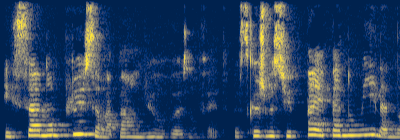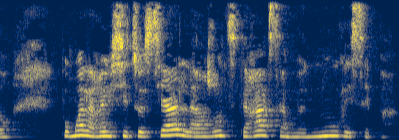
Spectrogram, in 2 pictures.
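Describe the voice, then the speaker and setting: A middle-aged woman talking calmly and reflectively to camera, her phrases often trailing off softly. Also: on the high side, a little fast. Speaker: video host. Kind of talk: personal reflective monologue. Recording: echoey room.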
